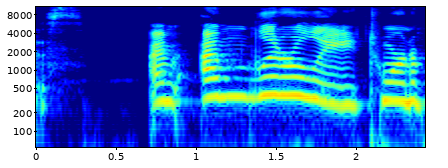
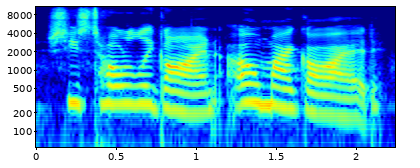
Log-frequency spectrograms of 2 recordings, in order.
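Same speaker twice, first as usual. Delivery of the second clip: ordinary talk, nothing marked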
